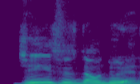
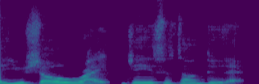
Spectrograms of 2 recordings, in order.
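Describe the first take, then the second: First: Said in the usual way. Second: Low, soft self-talk; quietly agreeing in one's own head; imitated inner voice. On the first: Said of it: "from now on is say". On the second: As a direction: drop it down as if thinking to yourself. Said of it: "in his own head that say".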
